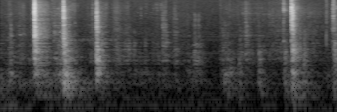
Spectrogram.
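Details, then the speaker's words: Triumph passenger door window regulator after refitting at midpoint with adjustments, winding up and down normally; sharp uneven clicks and clunks come from bolts only loosely fitted, before cleaning and greasing. "So, I've put it back in. Did a couple adjustments and the uh it's going up and it's going down."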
